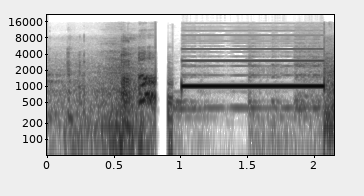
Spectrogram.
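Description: A loud, steady one-pitch bleep tone, the kind dubbed in by an editor to censor, starting about halfway in and holding for about a second. Before it there are faint voice sounds and a moment of sudden silence.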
